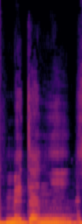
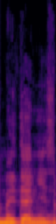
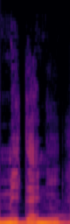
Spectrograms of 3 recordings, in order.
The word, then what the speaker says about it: Medani: Medani sur Radio Nova, enfin Medani, c'est parce qu'on a checké comment ça se prononce, ça vous a évité un Medan à l'antenne qui aurait été moins joli, donc parce que ça s'écrit à la française, tu dirais plutôt Medan pour être exact, mais voilà, à l'anglais ça fait Medani.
